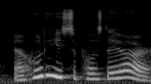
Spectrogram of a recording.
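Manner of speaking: grumpy tone. Reading a story aloud, the narrator voices the father character in a grumpy tone. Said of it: "He added in a grumpy tone of voice".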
